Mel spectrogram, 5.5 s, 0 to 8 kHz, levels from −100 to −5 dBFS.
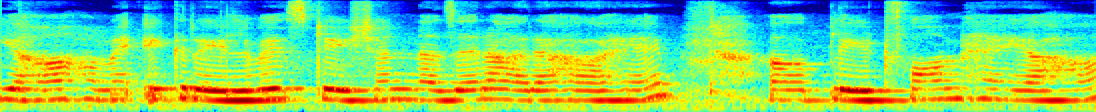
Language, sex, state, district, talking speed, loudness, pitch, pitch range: Hindi, female, Chhattisgarh, Balrampur, 155 wpm, -17 LUFS, 230 Hz, 220-240 Hz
